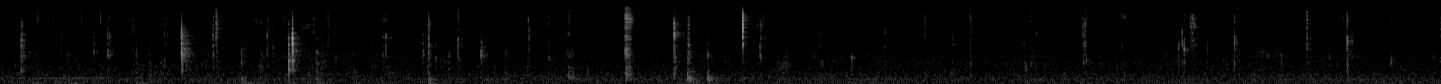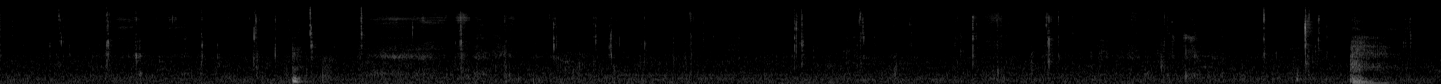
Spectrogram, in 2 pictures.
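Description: Close-up chewing and biting of mutton and roti, with irregular wet smacks and sharp clicks of eating by hand; the mutton is tough and hard work for the teeth. A louder low thump comes near the end.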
